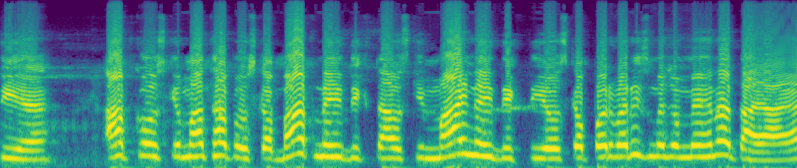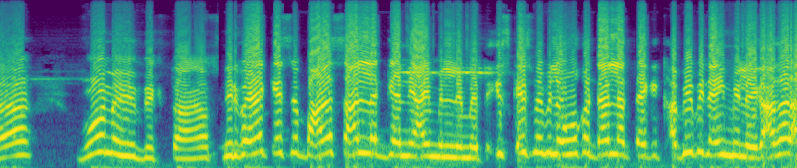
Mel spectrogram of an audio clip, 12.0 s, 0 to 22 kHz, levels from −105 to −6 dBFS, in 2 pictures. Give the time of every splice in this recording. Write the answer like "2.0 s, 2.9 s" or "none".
7.6 s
